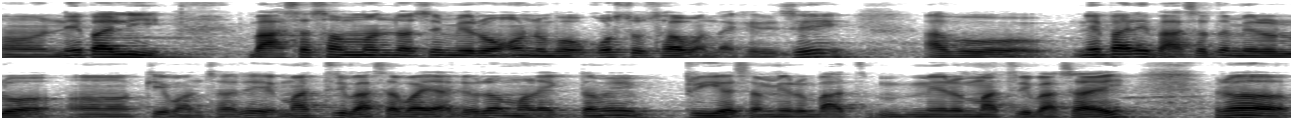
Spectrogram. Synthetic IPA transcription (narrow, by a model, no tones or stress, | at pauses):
nepali | bʱasasʌmbʌnd̪ʱʌt͡sʌĩmeɾoʌnubʱʌbkʌst̪ot͡sʰʌbʱʌnd̪akʰeɾit͡sʌj̃ | ʌ̰bʌnepalibʱasat̪ʌmeɾolokebʱʌnt͡sʰʌɾemat̪ribʱasabʌjɦaljoɾʌmʌlajek̚d̪ʌmʌjprijʌt͡sʰʌmeɾobʱameɾomat̪ribʱasaɦʌj | rʌ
